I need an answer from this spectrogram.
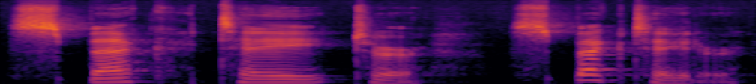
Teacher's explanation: it has three syllables and the stress is on the first syllable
